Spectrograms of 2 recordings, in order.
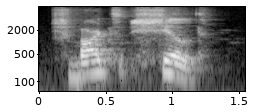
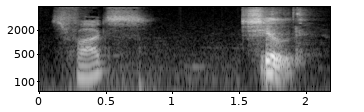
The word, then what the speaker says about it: Schwarzschild: Schwarzschild. – Schwarzschild. – Schwarz, like black? – Schwarz. – Schild. – Schild. – Not child.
